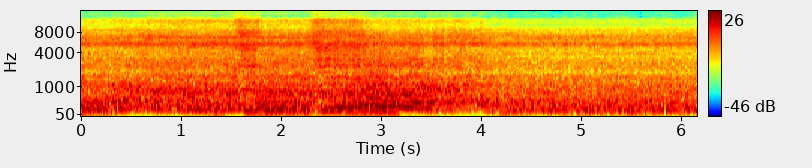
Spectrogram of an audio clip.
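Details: 1952 Ford Customline 239 cubic inch flathead V8, about 138,000 miles, glass-pack exhaust, just cold started: even, steady idle with a soft regular beat under outdoor hiss, no knocks or misses, about 40 psi oil pressure; running smoothly.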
